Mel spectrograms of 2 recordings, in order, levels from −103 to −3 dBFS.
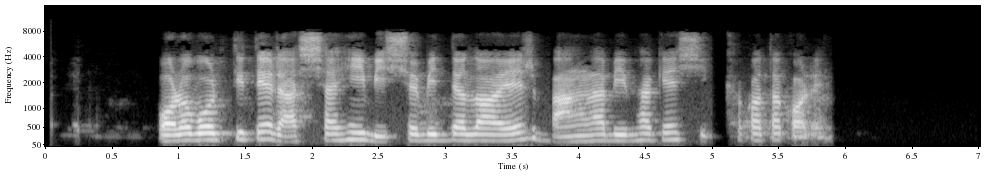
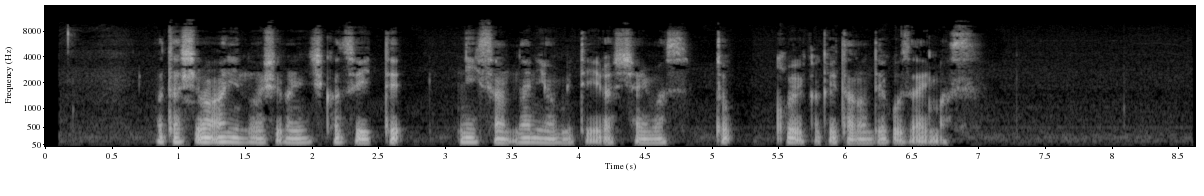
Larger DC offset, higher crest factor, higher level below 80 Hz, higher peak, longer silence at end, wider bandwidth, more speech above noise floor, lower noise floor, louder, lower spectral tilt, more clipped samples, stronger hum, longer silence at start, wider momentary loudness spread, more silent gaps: neither; about the same, 18 dB vs 20 dB; about the same, -64 dBFS vs -66 dBFS; first, 0 dBFS vs -18 dBFS; second, 1.15 s vs 1.65 s; second, 8.2 kHz vs 10.5 kHz; first, over 73 dB vs 34 dB; first, under -90 dBFS vs -70 dBFS; first, -17 LUFS vs -36 LUFS; about the same, -4 dB/octave vs -4 dB/octave; neither; neither; second, 0.2 s vs 0.85 s; about the same, 10 LU vs 9 LU; neither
